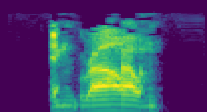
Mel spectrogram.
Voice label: "ingrowing", English

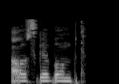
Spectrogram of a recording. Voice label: "ausgebombt", German; adjectives

